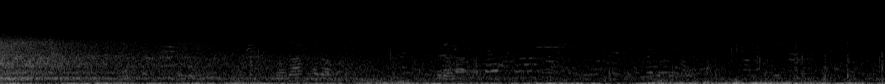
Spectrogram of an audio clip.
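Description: Several adults chat at a distance outdoors.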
